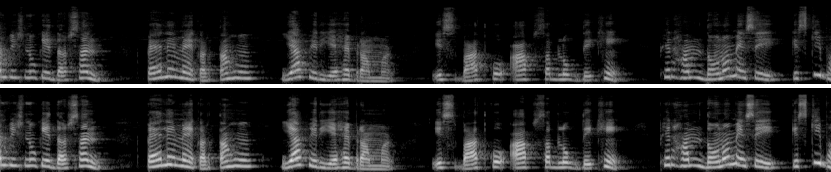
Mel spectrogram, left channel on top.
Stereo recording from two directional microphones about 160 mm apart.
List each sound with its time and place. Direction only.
0.1 s a woman's voice: 35° right (ahead or behind)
